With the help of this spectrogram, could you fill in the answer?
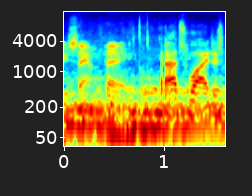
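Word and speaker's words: Sampey: And just to explain it, while it's spelled S-A-M-P-E-Y, it's really Sampay.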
